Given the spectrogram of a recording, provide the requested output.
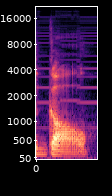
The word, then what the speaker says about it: Galg: a real disappointment and it is gall the trailing g is silent if you watch 30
